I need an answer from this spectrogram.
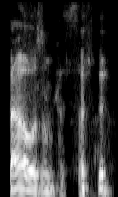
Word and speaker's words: Taoism: Taoism. Taoism? Taoism. Yeah, in Chinese it's actually pronounced with a D instead of a T, but most people write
